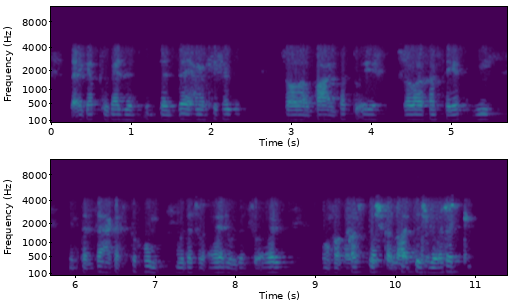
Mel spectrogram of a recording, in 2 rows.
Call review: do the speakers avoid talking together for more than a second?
No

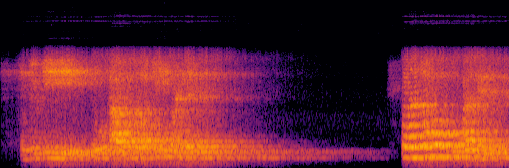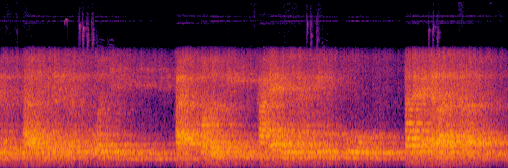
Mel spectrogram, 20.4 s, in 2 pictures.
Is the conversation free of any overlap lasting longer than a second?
Yes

